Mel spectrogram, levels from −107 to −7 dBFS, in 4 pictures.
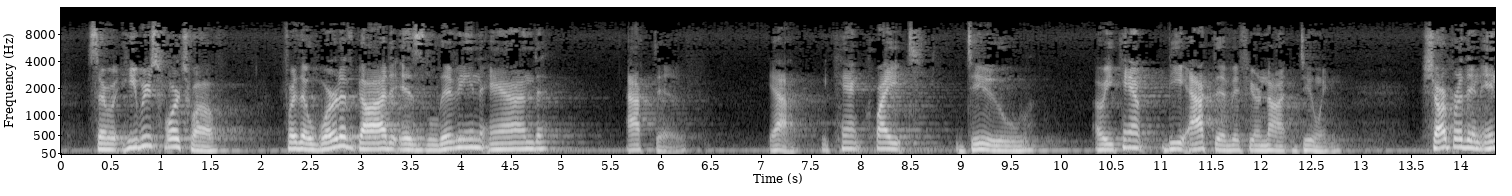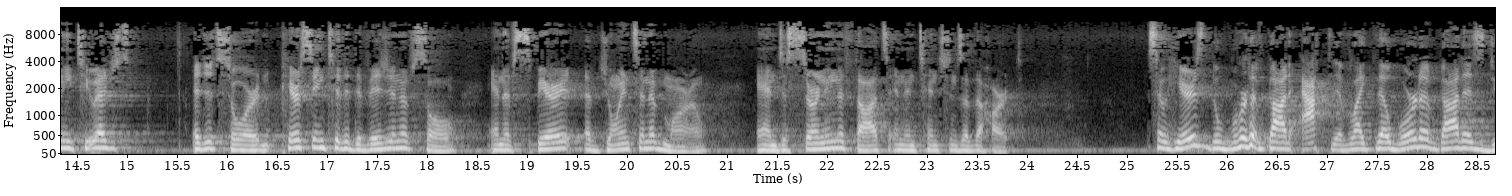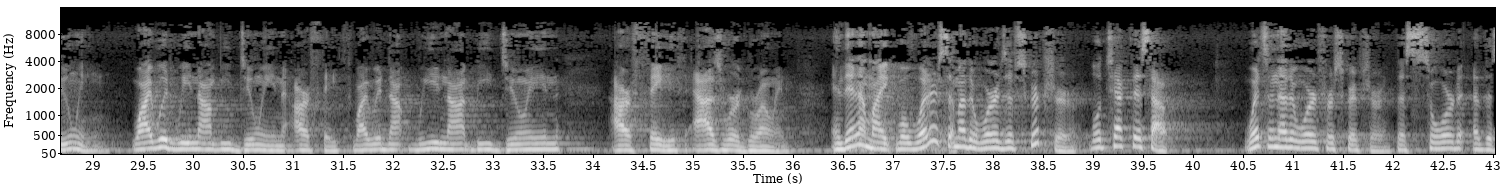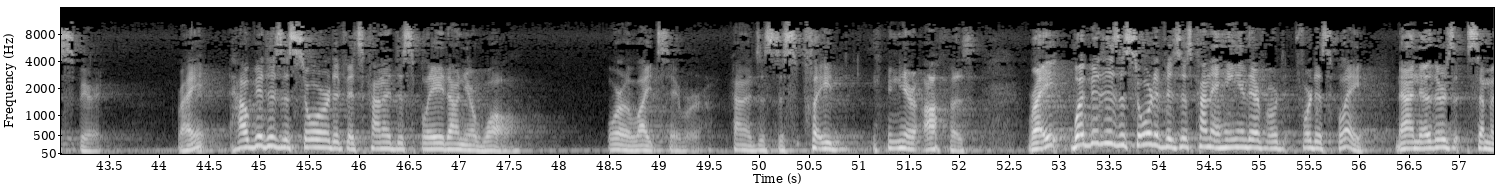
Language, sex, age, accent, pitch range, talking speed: English, male, 30-49, American, 120-165 Hz, 165 wpm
